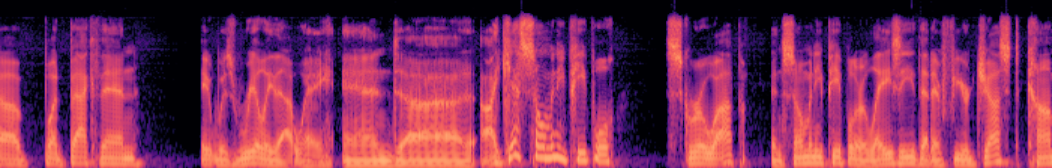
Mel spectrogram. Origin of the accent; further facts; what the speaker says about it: Boston, Massachusetts, United States; also born or lived in New York; Yeah, I was born in New York, but all my formative years were in Boston, and 15 years in Boston.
